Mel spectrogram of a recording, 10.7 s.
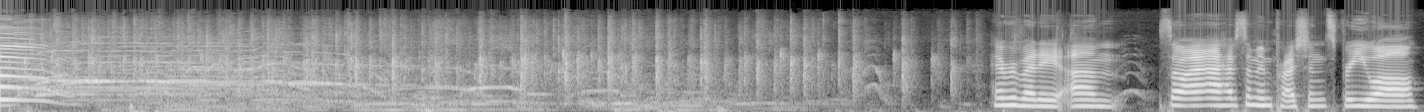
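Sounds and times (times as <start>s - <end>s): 
audience clapping and cheering: 0.0s - 7.9s
speech: 7.5s - 10.6s.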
